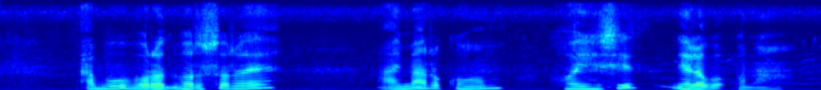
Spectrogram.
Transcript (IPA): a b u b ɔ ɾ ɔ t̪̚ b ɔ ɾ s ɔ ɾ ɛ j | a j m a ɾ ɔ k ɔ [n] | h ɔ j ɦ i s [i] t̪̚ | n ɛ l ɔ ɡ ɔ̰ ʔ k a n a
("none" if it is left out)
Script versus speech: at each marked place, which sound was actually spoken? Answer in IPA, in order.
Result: m, i

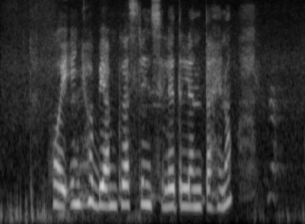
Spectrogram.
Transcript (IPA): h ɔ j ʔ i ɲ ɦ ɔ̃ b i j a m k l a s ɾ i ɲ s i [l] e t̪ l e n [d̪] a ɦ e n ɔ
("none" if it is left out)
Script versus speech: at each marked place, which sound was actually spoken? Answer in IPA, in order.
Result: l, t̪

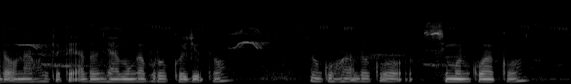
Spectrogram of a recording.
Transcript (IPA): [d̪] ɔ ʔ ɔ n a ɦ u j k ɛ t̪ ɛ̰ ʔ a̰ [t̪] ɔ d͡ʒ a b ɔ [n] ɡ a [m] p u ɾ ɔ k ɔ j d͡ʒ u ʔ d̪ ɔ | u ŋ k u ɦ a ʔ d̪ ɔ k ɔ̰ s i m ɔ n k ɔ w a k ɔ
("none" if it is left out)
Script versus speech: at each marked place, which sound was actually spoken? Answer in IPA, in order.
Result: d̪, d̪, ŋ, none

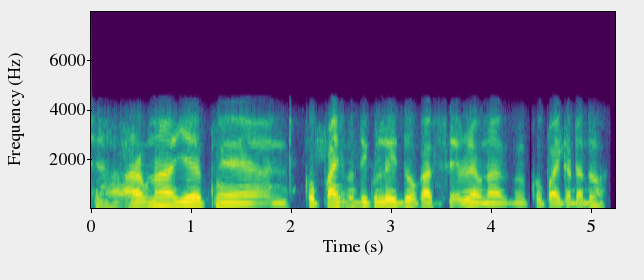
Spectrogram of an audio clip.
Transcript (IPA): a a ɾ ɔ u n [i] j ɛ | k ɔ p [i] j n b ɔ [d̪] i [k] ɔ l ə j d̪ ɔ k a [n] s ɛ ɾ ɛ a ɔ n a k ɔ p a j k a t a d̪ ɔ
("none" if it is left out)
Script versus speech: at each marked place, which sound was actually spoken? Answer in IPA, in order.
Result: a, a, d̪, k, none

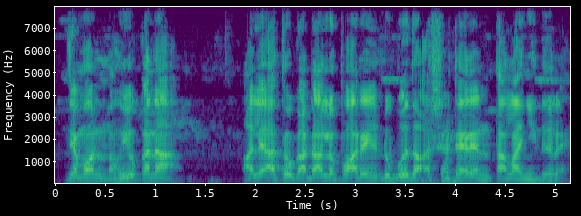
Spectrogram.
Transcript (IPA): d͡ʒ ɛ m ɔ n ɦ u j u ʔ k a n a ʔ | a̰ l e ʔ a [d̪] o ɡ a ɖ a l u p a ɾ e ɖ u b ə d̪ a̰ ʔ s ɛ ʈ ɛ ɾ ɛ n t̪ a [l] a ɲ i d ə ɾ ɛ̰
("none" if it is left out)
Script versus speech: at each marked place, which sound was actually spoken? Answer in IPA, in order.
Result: t̪, l

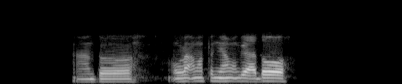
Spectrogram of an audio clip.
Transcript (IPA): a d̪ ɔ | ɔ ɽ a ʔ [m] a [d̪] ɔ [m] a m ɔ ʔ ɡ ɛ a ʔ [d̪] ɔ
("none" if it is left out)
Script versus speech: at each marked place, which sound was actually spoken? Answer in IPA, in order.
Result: m, t̪, ɲ, d̪

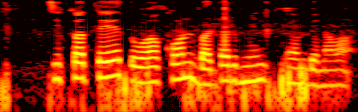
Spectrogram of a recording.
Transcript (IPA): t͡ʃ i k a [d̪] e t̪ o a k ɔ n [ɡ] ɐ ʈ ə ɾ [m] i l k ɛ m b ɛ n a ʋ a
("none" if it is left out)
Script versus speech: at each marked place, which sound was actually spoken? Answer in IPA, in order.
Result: t̪, b, m

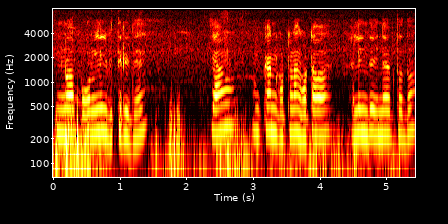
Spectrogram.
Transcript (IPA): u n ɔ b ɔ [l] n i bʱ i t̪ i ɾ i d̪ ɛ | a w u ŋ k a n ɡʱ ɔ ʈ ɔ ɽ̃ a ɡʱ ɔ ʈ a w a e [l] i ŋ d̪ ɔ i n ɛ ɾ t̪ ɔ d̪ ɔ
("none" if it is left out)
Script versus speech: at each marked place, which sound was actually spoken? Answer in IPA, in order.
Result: l, l

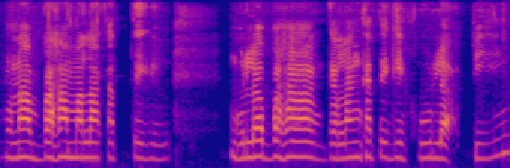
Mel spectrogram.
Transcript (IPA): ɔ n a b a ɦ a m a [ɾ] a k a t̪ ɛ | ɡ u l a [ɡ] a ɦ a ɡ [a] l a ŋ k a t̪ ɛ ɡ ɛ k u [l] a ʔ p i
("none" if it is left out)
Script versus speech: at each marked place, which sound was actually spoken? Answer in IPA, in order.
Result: l, b, a, l

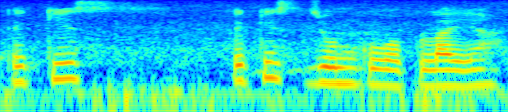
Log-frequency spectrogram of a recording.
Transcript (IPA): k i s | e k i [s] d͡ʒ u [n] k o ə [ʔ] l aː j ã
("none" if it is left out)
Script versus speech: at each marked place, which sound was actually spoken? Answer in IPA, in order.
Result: s, n, p

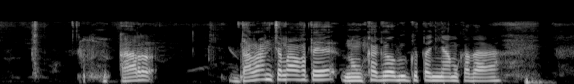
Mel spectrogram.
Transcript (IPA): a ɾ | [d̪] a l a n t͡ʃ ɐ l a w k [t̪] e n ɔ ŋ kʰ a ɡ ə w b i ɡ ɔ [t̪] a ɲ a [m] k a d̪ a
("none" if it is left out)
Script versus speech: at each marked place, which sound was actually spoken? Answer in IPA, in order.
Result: d̪, t̪, t̪, m

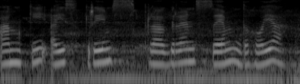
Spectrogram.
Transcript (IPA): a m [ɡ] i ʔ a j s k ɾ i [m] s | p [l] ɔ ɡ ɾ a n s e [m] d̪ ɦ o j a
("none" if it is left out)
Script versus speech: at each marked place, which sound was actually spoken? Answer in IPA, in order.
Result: k, m, ɾ, m

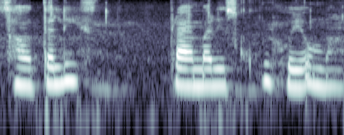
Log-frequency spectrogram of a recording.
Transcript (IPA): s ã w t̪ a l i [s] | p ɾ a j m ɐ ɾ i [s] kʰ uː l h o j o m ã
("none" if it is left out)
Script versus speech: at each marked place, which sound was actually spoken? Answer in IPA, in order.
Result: s, s

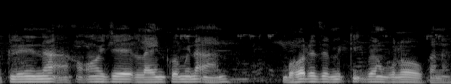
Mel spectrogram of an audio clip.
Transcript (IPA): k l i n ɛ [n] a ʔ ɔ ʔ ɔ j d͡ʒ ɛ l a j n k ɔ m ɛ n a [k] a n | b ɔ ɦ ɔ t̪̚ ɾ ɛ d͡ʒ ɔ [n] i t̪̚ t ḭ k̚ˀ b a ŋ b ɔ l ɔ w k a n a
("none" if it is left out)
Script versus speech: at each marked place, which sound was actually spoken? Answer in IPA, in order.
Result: n, ʔ, m

